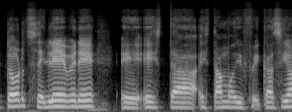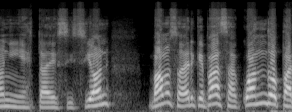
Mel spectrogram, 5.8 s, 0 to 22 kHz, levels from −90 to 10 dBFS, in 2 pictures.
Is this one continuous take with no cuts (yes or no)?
yes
